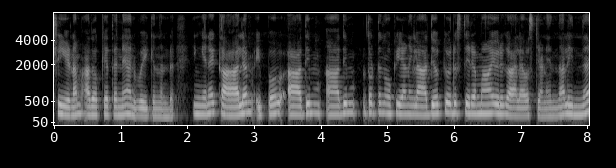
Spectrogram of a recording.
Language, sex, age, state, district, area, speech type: Malayalam, female, 18-30, Kerala, Kozhikode, urban, spontaneous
